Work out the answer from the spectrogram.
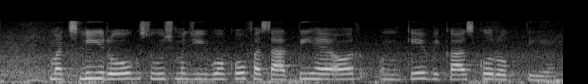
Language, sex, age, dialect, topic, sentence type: Hindi, female, 18-24, Kanauji Braj Bhasha, agriculture, statement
